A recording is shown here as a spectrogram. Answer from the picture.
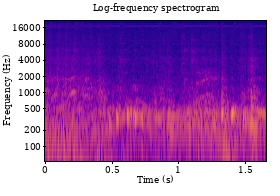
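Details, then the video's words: Racing pigeons cooing in a young birds' loft in Poland during pairing, 2023 season; short throaty rolling coos overlap from several birds, with a murmuring background of other pigeons indoors. "Parowanie gołębnik młodych"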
